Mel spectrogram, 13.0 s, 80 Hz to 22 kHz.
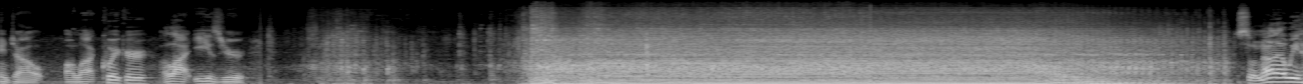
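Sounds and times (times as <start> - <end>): lawn mower engine running: 3.1 - 12.4.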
